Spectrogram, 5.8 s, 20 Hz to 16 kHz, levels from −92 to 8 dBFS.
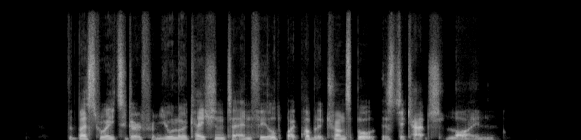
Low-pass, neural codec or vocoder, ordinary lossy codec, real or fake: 14.4 kHz; codec, 32 kHz, 1.9 kbps, SNAC; none; fake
